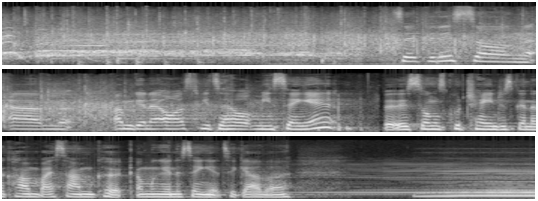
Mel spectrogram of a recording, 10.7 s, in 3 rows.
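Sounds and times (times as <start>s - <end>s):
audience applause for performers: 0.0s - 5.8s
speech: 2.6s - 10.6s.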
